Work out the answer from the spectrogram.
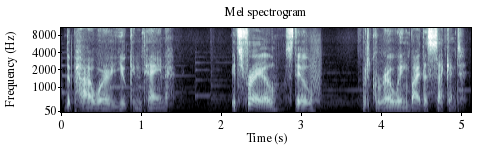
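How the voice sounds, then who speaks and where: An actor playing an uncanny, eagerly servile hotel manager who speaks in a formal, deferential, butler-like way in a horror audio drama. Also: male voice, deep voice, measured pace, fairly bright tone, faint music behind. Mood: reverent, eager.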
